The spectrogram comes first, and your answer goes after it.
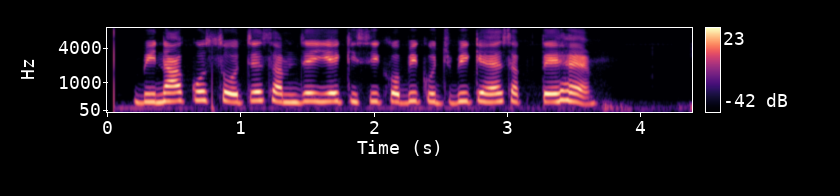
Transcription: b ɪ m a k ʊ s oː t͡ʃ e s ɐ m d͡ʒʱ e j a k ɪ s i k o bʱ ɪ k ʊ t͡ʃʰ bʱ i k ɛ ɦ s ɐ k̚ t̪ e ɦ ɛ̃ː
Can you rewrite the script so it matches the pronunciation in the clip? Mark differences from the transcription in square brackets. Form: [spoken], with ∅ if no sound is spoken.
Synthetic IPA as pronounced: b ɪ [n] a k ʊ s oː t͡ʃ e s ɐ m d͡ʒʱ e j [e] k ɪ s i k o bʱ [i] k ʊ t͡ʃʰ bʱ i k ɛ ɦ s ɐ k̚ t̪ e ɦ ɛ̃ː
